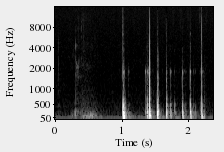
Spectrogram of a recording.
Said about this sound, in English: 1 second. Gonna take a sip of some water. I'm not telling you what kind.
